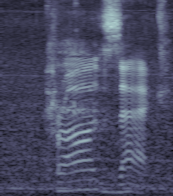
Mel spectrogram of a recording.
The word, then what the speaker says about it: Krawczyk: It's Krawczyk. That's how you say it.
